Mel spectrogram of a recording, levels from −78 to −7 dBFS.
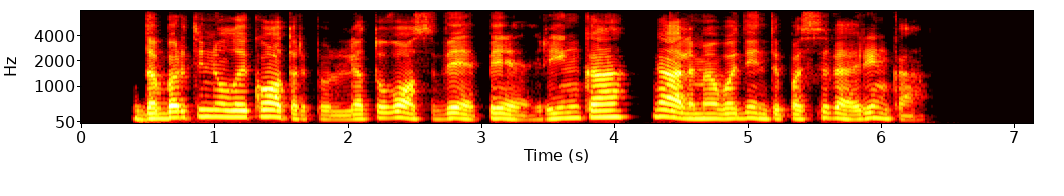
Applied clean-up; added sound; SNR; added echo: neural mask model Resemble Enhance denoiser.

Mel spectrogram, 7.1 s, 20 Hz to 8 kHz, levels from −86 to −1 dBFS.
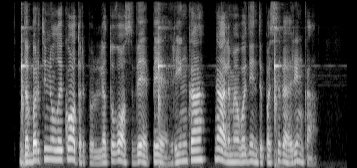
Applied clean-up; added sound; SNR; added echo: none; Piano; 9 dB; none.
